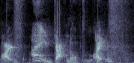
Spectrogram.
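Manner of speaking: very slow, grumbly, mumbly simpleton voice. Talking about a film, quoting a character's reply in his mumbly, grumbly simpleton voice. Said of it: "his kind of mumbly, grumbly, simpleton voice".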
